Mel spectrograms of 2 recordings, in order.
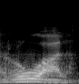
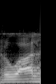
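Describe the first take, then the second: First: The vowel after the r is drawn out. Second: The vowel after the r is short. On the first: The speaker calls it right. "र को खींचना है" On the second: The speaker calls it wrong. "रुआल नहीं"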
